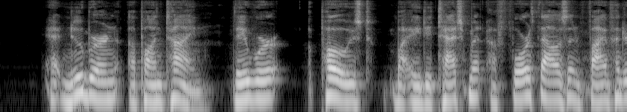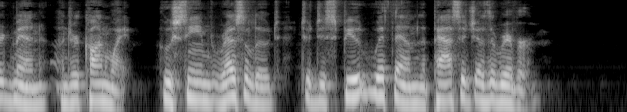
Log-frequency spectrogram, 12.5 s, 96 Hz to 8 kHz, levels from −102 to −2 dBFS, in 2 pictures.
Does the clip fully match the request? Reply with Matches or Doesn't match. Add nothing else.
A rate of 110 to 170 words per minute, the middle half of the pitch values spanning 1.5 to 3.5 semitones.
Matches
